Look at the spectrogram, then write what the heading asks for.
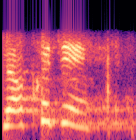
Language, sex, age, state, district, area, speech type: Odia, female, 30-45, Odisha, Boudh, rural, conversation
